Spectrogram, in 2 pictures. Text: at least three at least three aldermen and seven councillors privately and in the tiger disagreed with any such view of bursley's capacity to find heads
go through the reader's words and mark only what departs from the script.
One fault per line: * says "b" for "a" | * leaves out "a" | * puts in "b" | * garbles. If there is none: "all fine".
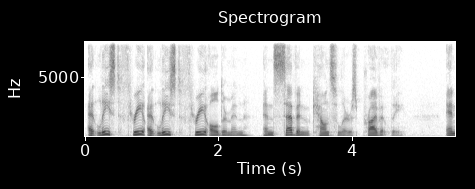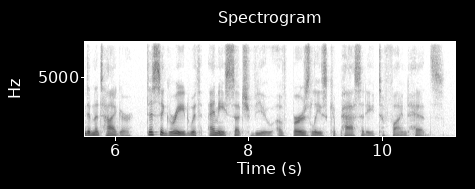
all fine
